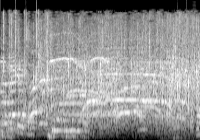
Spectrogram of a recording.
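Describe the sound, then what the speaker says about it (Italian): Audience applause for Christmas zumba fitness performers, a steady wash of clapping with some cheering and voices talking over it. "io farei un applauso per"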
